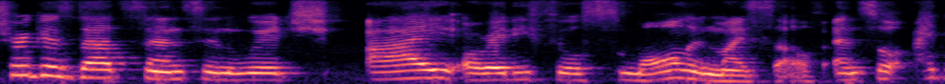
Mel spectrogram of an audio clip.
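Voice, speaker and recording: In a dark, mellow tone, a woman with a non-native accent speaks at a fairly high pitch. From Nigeria, then Senegal. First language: not English. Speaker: counselor and psychotherapist. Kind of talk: casual chat.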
